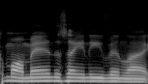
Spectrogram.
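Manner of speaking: put-on Southern accent. Retelling how an old classmate haggled over a power drill: imitating a Southern accent. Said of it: "he had, like, a Southern accent".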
